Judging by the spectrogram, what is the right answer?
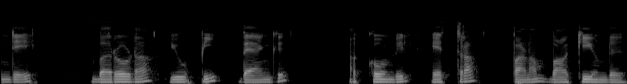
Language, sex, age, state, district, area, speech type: Malayalam, male, 45-60, Kerala, Palakkad, rural, read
